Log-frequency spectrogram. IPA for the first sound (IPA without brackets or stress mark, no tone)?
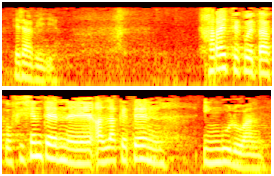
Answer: e̞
